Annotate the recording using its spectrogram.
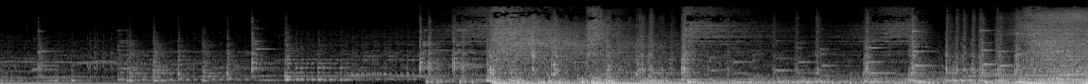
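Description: High school marching band playing its field show. A quieter, percussion-led passage gives way about five seconds in to the full band coming in much louder.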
